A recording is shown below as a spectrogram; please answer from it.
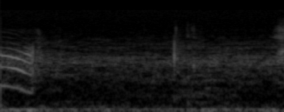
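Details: Kitten mewing: a thin, high, falling mew opens, then a second rising mew closes, over a steady low hum and quiet Vietnamese speech.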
